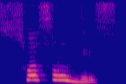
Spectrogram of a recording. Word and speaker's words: soixante-dix: Now 70, it is pronounced as soixante-dix.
